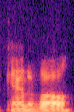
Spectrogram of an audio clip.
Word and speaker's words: Cannavale: Robot, Irving, played Ah, by Bobby Cannavale, which ding.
